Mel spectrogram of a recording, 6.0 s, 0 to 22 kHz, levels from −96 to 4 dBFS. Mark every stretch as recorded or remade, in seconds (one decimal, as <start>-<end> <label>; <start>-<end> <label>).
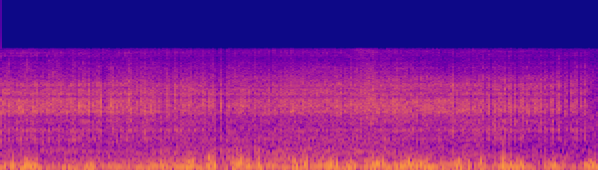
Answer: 0.0-1.4 recorded; 1.4-3.3 remade; 3.3-4.3 recorded; 4.3-4.8 remade; 4.8-6.0 recorded

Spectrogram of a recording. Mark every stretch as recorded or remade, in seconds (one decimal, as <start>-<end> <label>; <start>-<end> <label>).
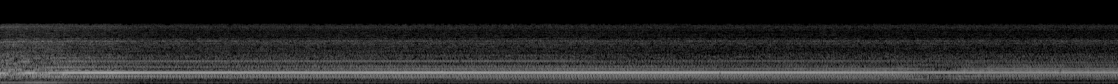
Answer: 0.0-2.3 recorded; 2.3-4.6 remade; 4.6-11.2 recorded

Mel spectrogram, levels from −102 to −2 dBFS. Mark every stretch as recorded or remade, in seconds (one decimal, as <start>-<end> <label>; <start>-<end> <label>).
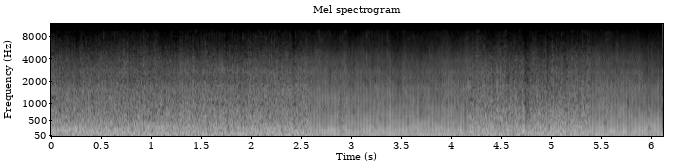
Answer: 0.0-2.6 recorded; 2.6-4.2 remade; 4.2-5.4 recorded; 5.4-6.1 remade

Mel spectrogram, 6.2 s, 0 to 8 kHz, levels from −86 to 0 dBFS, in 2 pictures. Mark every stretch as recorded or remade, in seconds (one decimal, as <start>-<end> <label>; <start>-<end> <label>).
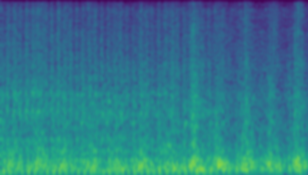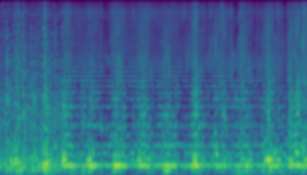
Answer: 0.0-3.7 recorded; 3.7-6.2 remade

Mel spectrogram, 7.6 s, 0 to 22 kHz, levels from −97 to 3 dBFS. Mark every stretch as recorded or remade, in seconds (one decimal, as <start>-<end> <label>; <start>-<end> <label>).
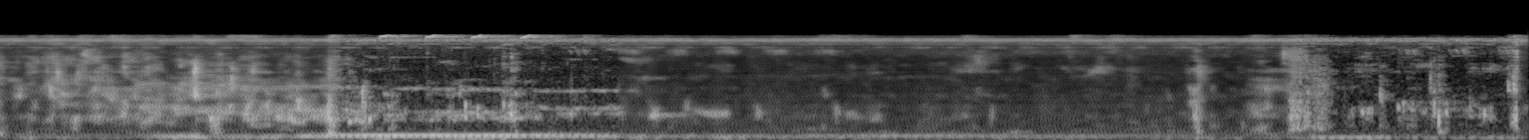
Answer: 0.0-1.7 remade; 1.7-3.1 recorded; 3.1-6.5 remade; 6.5-7.6 recorded

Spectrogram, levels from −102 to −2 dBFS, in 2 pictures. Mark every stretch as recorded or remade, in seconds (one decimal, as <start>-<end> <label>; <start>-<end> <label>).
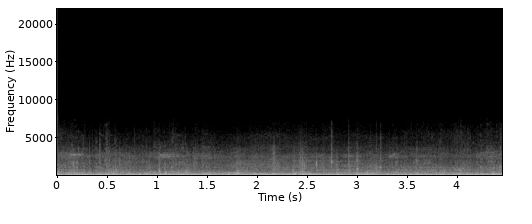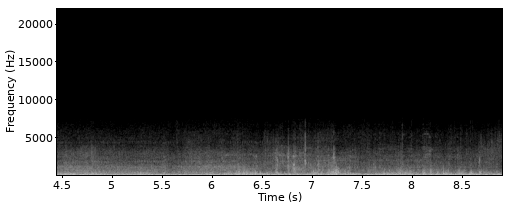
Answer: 0.0-1.6 recorded; 1.6-3.3 remade; 3.3-8.9 recorded

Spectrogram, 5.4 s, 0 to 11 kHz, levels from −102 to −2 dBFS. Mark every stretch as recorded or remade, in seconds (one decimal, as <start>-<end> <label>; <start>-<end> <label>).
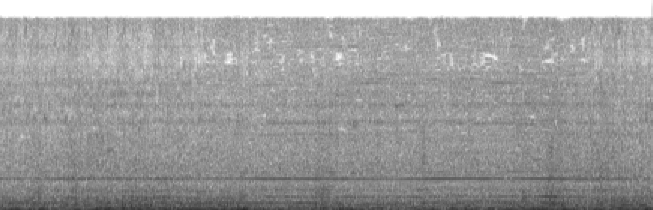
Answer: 0.0-1.7 remade; 1.7-4.9 recorded; 4.9-5.4 remade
